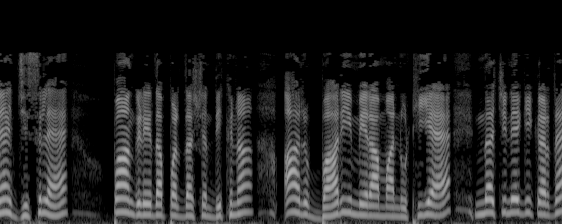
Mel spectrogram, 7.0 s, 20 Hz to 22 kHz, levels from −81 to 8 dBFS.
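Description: From start to finish the speech sounds watery and swirly, with a thin metallic chirp on s sounds and softened, smeared consonant onsets. Nothing is heard above about 8.3 kHz, so the top end is dull. This is likely MP3 compression: short of bits, the encoder cuts the treble at a fixed frequency and drops weak frequency lines that flicker on and off between frames. The damage is plainly audible, which fits a low bitrate of around 35 kbps.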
